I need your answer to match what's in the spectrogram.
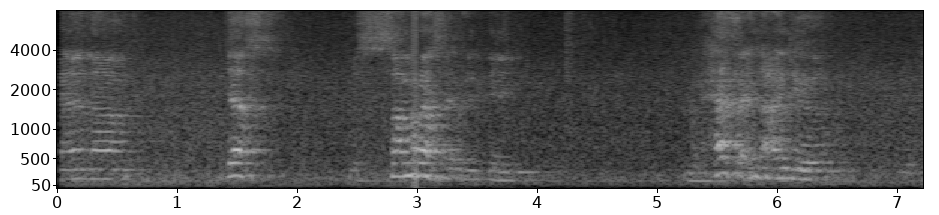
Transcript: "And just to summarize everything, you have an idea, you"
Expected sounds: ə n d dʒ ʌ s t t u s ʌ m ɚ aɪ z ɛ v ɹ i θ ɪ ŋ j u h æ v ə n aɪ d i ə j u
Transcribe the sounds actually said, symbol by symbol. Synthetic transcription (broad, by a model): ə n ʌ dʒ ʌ s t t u s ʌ m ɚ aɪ s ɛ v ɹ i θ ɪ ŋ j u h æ f ə n aɪ d i ə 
